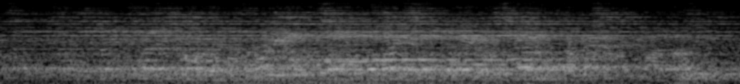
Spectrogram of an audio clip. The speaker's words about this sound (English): Bells ring, the men huddle up with a shouting, bidding goes. Looking down, I see hundreds of giant tuna all over the trading floor.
